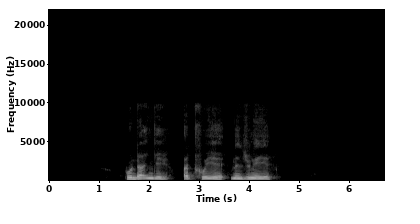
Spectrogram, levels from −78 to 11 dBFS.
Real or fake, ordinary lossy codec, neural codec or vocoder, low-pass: fake; AAC, 64 kbps; autoencoder, 48 kHz, 128 numbers a frame, DAC-VAE, trained on Japanese speech; 9.9 kHz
